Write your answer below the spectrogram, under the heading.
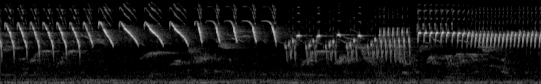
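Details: A Belgian canary sings slow, loud, falling slurred notes in a steady series, then switches to a steady high whistle and a rapid, rattling buzzy trill.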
